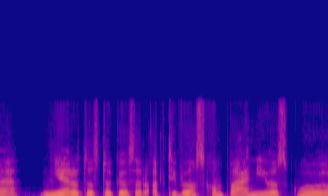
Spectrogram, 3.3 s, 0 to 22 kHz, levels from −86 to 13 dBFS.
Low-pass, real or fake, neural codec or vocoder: 10.8 kHz; fake; codec, 16 kHz in and 24 kHz out, 0.6 kbps, FocalCodec, streaming, 2048 codes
